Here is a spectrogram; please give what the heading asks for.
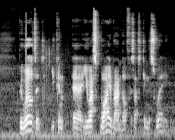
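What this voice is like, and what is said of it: Usual voice. Nothing is said of it.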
